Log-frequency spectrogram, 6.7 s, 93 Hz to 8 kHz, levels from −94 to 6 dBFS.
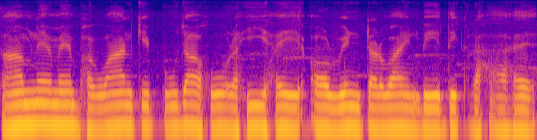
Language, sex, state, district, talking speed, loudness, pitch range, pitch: Hindi, male, Haryana, Rohtak, 135 wpm, -14 LUFS, 130-140 Hz, 135 Hz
